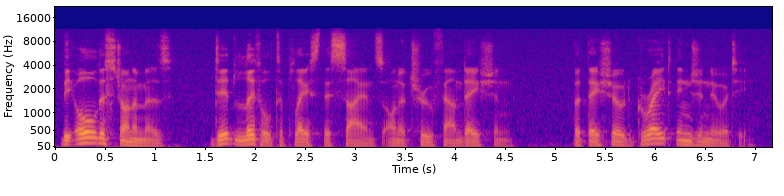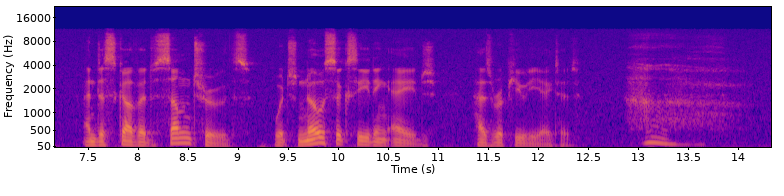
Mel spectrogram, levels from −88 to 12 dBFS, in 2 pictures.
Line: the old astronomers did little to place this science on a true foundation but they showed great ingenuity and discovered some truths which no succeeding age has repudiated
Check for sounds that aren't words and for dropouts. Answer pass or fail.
fail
